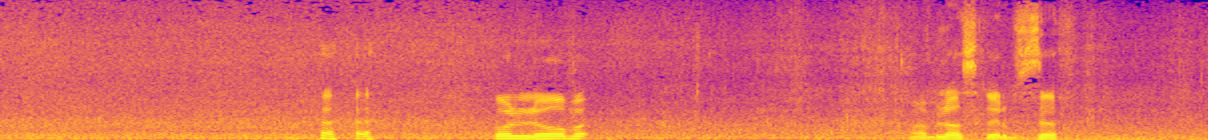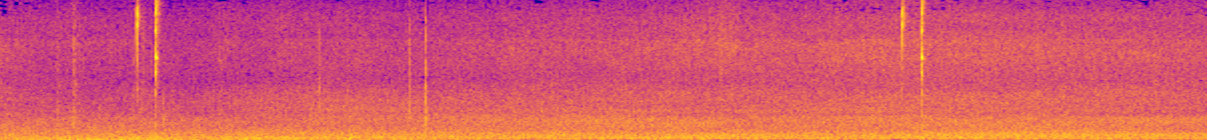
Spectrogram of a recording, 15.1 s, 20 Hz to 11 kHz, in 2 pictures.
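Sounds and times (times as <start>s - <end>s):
wind rumble on microphone: 0.0s - 2.0s, 4.5s - 12.4s
surf washing on beach: 0.0s - 15.0s
light clicks: 8.4s - 8.6s, 13.2s - 13.4s.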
